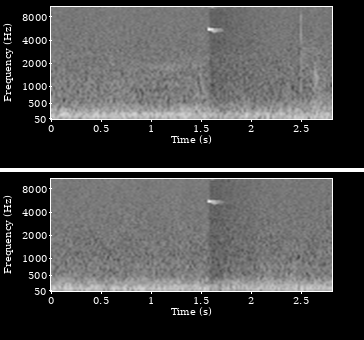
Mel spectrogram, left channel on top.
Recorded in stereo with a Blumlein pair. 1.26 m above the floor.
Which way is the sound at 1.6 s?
20° left.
